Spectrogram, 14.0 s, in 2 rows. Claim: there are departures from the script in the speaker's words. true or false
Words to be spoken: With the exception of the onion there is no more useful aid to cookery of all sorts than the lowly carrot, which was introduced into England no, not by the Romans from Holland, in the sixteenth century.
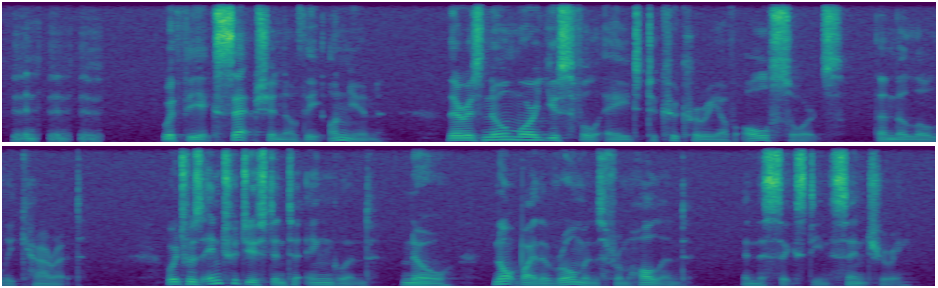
false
